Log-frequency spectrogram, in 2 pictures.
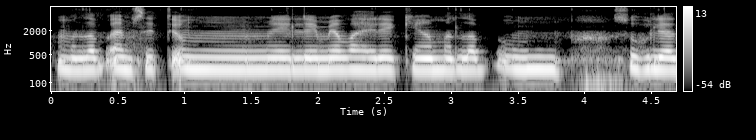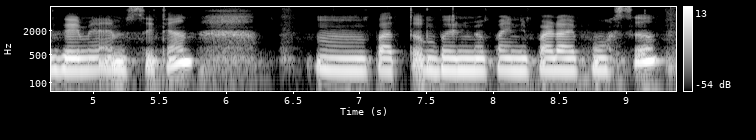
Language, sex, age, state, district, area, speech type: Kashmiri, female, 18-30, Jammu and Kashmir, Anantnag, rural, spontaneous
